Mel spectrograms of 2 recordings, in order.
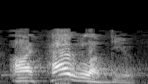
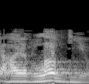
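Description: First: The stress is on the word have. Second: The stress is on the word loved. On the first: The love was in the past and continues. "Past tense, and I continue to love you" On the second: The listener is cherished. "I cherish you"

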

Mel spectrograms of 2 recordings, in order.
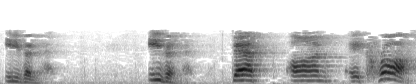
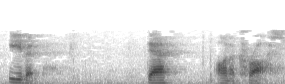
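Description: First: The phrase is shouted loudly. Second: The phrase is said at normal volume. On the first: "Or we could read it with shouting" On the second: "We can say"

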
